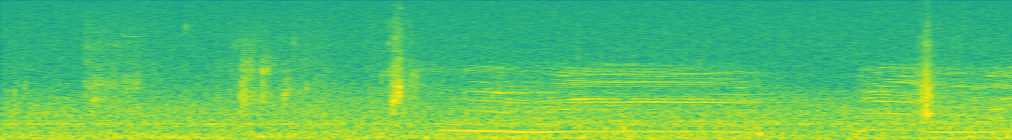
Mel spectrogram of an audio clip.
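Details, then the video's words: Lone red deer stag roaring on a heath in late afternoon during the rut to intimidate rivals: a drawn-out, even, moaning tone of about two seconds, then a shorter second roar, over steady wind rush and scattered clicks. "Red Deer Stag - Loudly Roaring to intimidate his Rivals!"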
